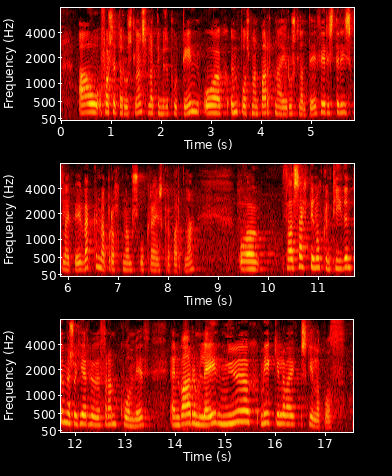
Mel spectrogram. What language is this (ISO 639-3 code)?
isl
